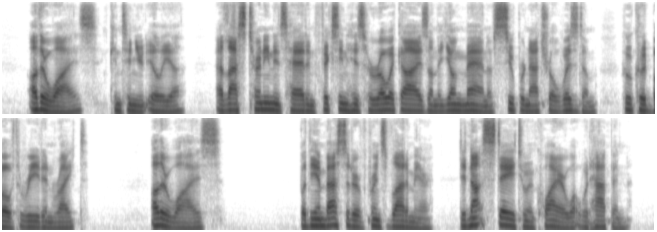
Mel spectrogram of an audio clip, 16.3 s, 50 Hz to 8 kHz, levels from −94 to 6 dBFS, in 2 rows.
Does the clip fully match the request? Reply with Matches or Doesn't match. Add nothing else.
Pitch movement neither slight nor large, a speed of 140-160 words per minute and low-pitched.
Matches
